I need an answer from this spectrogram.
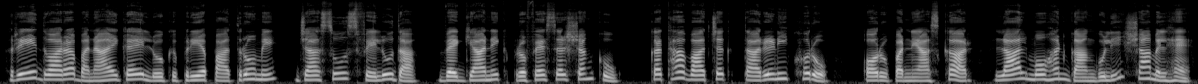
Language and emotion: Hindi, neutral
